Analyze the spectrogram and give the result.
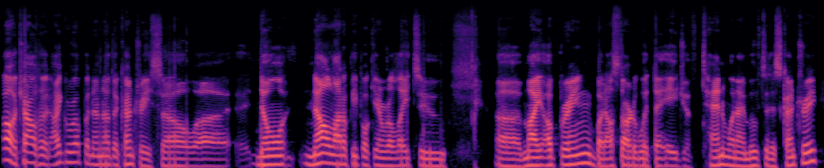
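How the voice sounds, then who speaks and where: A man in his forties, born in Poland and a native Polish speaker, thinking back in a measured, hesitant way as a podcast guest. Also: mid-range voice, fairly bright tone, no echo. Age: 40s. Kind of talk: casual interview.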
